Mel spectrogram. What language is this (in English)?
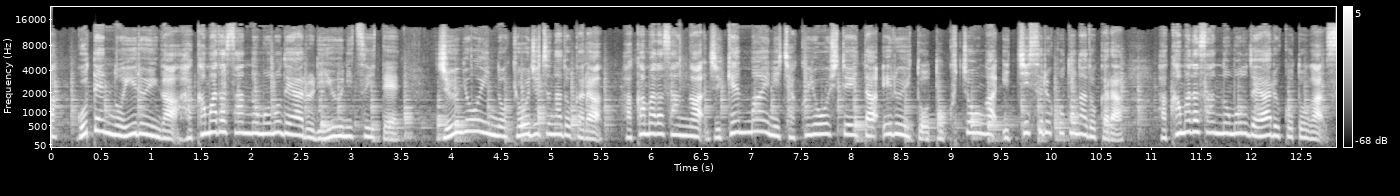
Japanese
